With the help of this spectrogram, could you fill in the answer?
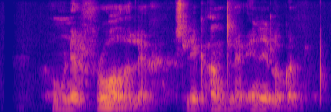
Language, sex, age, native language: Icelandic, male, 50-59, Icelandic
